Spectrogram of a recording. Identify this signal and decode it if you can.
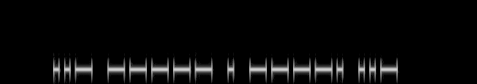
Morse code, heard as a keyed tone, about 22 wpm, 700 Hz. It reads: U0E9U
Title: Code Groups - 5 Letter:Numbers - 22wpm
